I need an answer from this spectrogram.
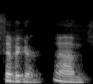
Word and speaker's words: Fibiger: Sure, you got it almost right, it's Fibiger.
